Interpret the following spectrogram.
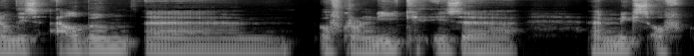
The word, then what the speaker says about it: Crooniek: a pronounced it sounds more smooth so it's chronic pronounced in in Dutch but it's also uh it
